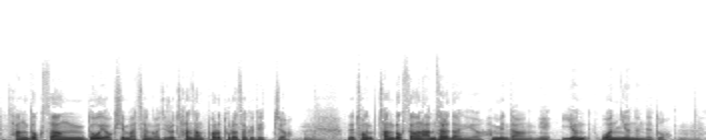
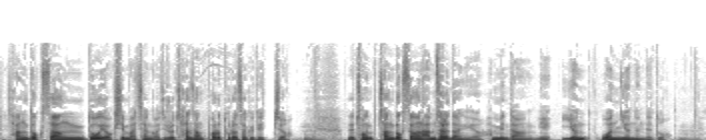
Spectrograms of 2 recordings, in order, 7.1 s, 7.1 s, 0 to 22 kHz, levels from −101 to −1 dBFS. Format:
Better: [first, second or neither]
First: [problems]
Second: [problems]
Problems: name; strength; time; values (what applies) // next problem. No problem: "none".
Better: second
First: muffled; very; fading above 2 kHz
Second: none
